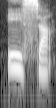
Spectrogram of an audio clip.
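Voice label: "issa", female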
